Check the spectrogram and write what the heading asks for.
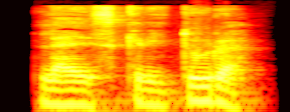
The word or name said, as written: La escritura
